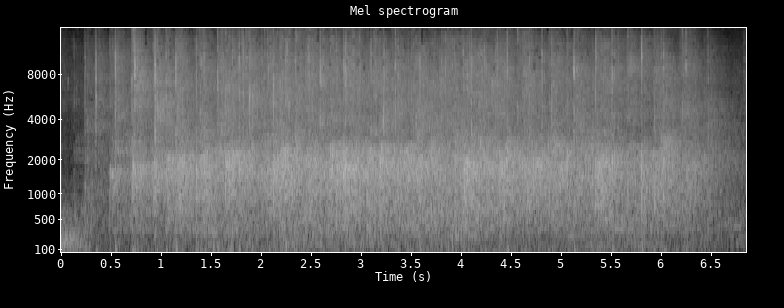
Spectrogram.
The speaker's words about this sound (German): Ein Applaus bitte.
